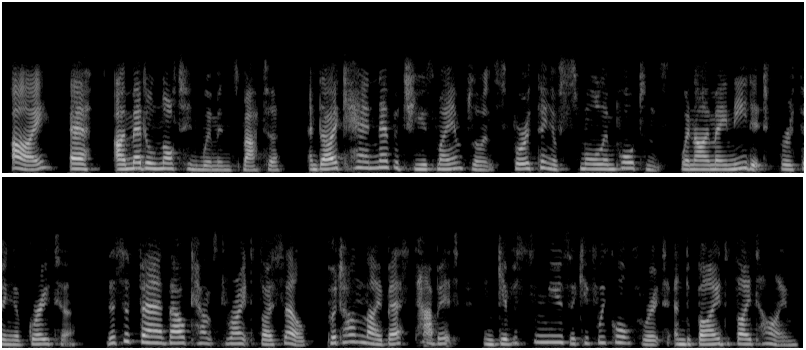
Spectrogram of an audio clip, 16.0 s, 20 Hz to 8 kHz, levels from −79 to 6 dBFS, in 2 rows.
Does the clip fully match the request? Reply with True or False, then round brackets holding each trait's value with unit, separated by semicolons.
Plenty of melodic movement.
False (3.7 semitones)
